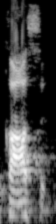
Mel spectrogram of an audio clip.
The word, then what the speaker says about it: காசு: சொல்றோம் பசு அப்படிங்கும் போது இப்ப உச்சரிப்பு தெரியுதா அதாவது காசுங்கும் போது ஆமா அப்ப நம்ம என்ன பண்றோம் அப்படின்னா வந்து பார்க்கும்போது காசு அப்படின்னா அரை மாத்திரையா இருக்கு சரிங்களா பசு அப்படிங்கும் போது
